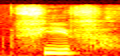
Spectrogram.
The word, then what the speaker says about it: thief: English okay neither don't thief thief very good tricky word to pronounce tricky word to pronounce because we have a th thief thief okay I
